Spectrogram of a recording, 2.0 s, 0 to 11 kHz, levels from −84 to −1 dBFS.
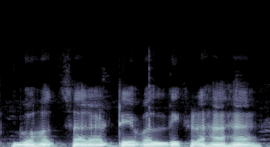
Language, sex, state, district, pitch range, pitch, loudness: Hindi, male, Bihar, Patna, 100-105 Hz, 100 Hz, -14 LUFS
